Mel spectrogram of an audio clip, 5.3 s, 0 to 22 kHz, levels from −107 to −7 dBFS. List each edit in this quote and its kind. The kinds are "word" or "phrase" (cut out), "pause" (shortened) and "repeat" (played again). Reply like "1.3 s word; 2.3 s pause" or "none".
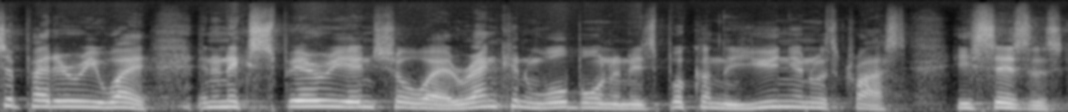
none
